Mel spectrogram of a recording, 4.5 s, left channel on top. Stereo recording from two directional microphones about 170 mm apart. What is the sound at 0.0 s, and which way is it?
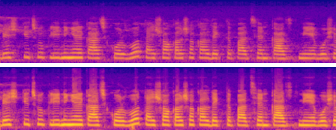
Speech, 50° right (ahead or behind).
